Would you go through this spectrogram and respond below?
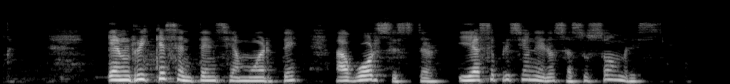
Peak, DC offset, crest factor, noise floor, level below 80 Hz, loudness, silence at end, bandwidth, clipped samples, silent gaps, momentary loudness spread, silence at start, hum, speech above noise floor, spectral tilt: -2 dBFS; under 0.1%; 16 dB; -67 dBFS; -64 dBFS; -19 LUFS; 0.9 s; 7.4 kHz; under 0.1%; none; 12 LU; 1.1 s; none; 49 dB; -6.5 dB/octave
